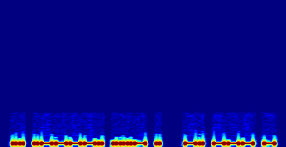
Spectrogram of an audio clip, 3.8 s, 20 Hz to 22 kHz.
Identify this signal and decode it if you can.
Morse code, heard as a keyed tone, about 25 wpm, 600 Hz. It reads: I'VE NOT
